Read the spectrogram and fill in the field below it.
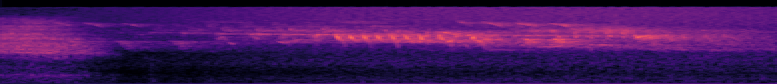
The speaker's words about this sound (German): Und viele schöne andere Vögel nutzen diese bewölkte, verhangene Morgenstunde, um der Welt zu sagen, wer sie sind.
